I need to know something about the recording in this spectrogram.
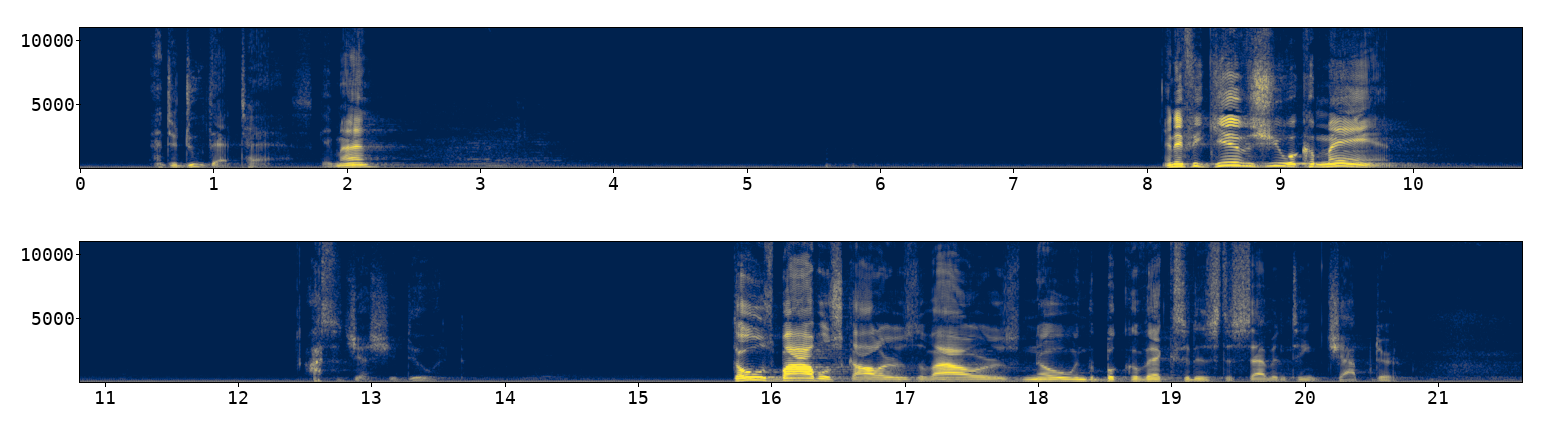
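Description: A middle-aged man preaches through a microphone in bursts, with long pauses between phrases.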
